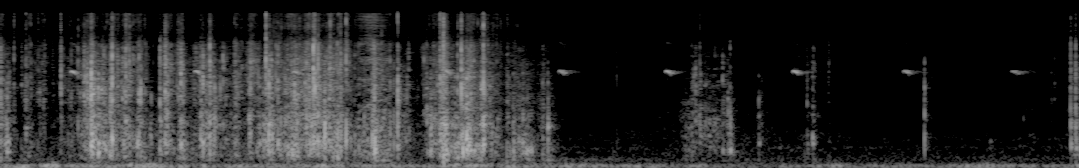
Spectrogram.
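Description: Crinkly snack bag of banana chips being opened and a chip pulled out, crackling for about four seconds. It then goes quieter, with a few faint clicks over a low rumble of wind on the microphone.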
